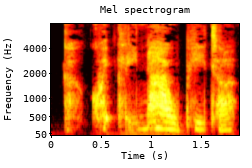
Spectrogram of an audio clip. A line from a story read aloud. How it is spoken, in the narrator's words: whispered Binky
